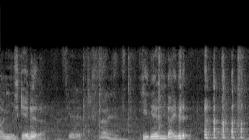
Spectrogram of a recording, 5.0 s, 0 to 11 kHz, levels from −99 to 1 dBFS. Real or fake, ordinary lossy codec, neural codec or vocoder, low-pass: fake; none; codec, 16 kHz, 4 kbps, FunCodec, trained on LibriTTS, 50 frames a second; 7.2 kHz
